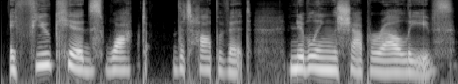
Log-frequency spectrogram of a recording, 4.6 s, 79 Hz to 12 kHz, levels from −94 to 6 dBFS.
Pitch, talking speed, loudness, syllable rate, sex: 185 Hz, 155 wpm, -17 LUFS, 4.6 syllables/s, female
